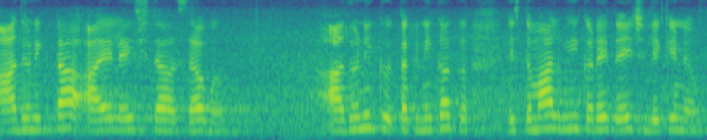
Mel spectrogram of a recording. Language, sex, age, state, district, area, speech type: Maithili, female, 18-30, Bihar, Supaul, urban, spontaneous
